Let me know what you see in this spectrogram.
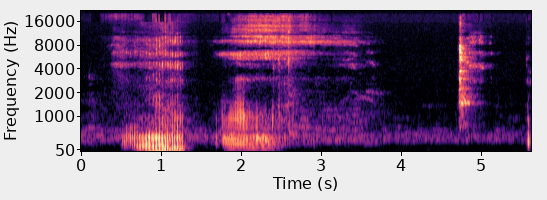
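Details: Hank, a sleeping dog, gives a loud rumbling snore, then a quieter snorting breath and a short sniff; snoring.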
